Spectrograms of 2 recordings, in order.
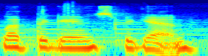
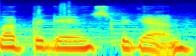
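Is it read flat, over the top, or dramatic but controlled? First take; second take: flat; flat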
